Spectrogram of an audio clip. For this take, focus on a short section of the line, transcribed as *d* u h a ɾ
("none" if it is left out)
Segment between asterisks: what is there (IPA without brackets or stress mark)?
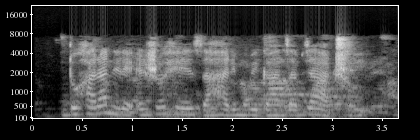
d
